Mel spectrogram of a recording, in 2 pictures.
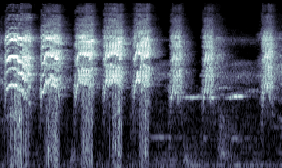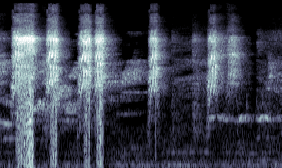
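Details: Grey-cheeked bulbul rasping roughly in long besetan bursts, about three a second, with steady high whistled tones threaded between the notes.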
